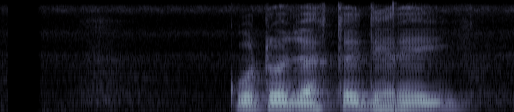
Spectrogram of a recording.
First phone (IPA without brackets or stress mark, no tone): k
